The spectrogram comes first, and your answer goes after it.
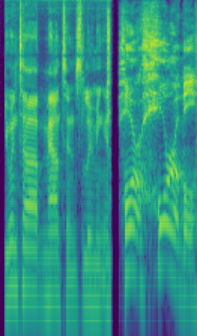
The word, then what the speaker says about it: Uinta: Yeah, Uinta. Uinta Mountains looming in. Horrible spelling for how it's pronounced.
